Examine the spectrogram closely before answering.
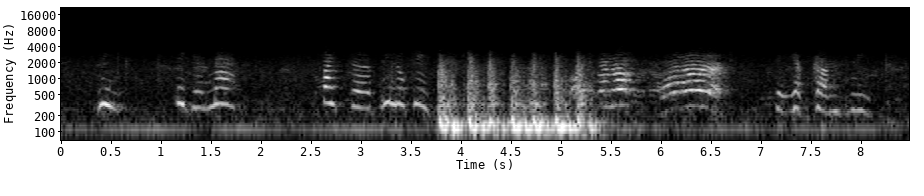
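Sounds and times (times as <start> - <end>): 
voices speaking: 0.4 - 3.9, 5.1 - 8.4
urgent pounding on a door: 3.8 - 5.5.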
